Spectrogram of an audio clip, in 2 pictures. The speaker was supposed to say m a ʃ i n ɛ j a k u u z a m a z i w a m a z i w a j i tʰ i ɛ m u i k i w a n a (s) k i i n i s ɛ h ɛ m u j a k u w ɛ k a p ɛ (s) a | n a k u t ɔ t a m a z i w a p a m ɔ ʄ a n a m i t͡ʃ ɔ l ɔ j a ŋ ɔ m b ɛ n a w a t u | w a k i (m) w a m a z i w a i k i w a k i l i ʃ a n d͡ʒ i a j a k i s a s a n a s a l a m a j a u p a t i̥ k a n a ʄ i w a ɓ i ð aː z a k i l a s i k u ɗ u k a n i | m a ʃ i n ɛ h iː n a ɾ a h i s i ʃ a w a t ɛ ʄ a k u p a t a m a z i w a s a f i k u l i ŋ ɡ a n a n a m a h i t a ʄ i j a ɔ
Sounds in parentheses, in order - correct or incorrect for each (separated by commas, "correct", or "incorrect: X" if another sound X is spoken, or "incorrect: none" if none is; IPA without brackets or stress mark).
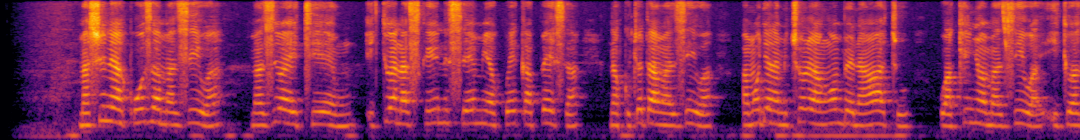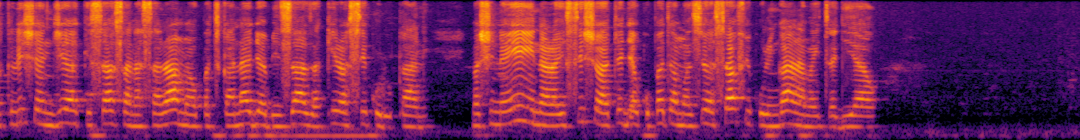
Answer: correct, correct, incorrect: ɲ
